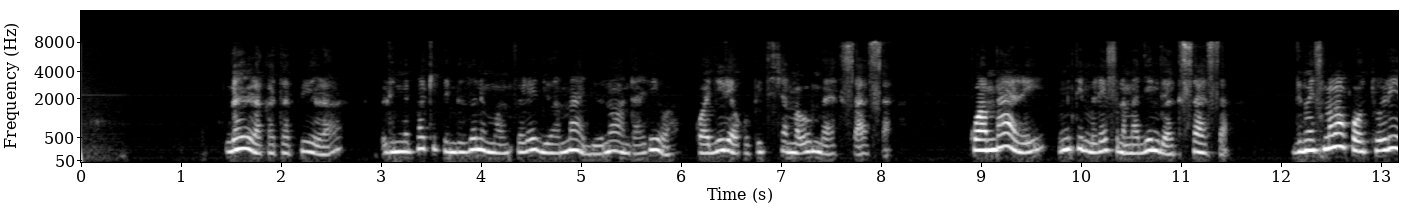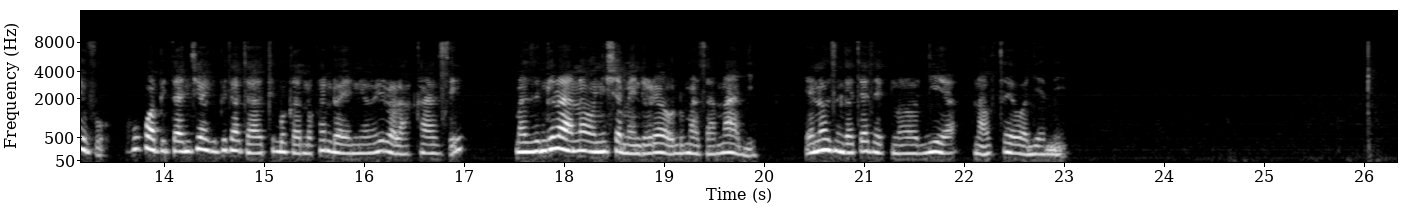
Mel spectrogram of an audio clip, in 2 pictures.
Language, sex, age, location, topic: Swahili, female, 25-35, Dar es Salaam, government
